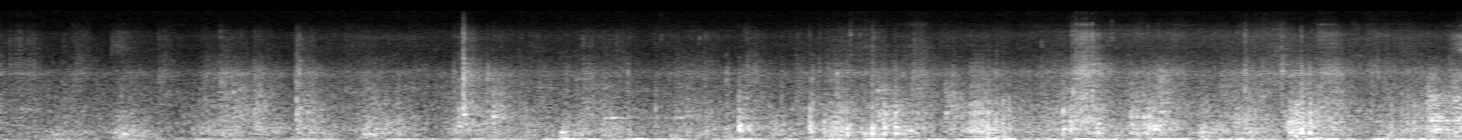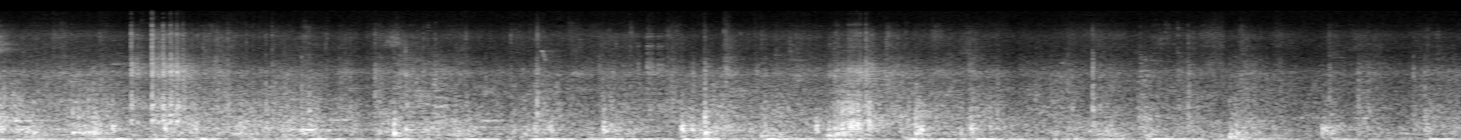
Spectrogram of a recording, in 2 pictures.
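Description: Footsteps shuffle across a floor in an echoing hall.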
